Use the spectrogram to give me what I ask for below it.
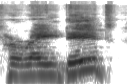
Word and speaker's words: paraded: the par the past tense of parade is pronounced paraded true or false true this is correct why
